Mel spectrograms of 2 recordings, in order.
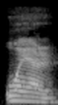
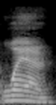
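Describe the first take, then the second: The two takes are said the same way.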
